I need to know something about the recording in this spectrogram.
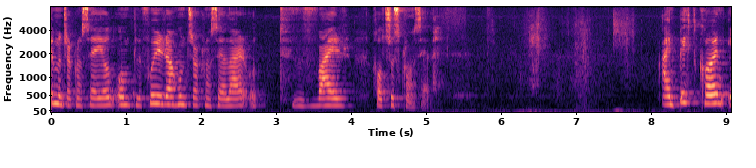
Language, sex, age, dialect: Faroese, female, 36-60, Suðuroy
